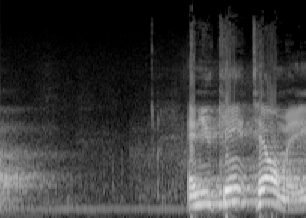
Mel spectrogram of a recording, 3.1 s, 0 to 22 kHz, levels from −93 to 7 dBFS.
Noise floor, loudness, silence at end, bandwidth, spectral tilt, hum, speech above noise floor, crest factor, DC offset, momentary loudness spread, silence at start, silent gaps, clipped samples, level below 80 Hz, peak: -50 dBFS; -12 LUFS; 0 s; 14 kHz; -6.5 dB/octave; none; 38 dB; 16 dB; under 0.1%; 18 LU; 0 s; none; under 0.1%; -54 dBFS; 0 dBFS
